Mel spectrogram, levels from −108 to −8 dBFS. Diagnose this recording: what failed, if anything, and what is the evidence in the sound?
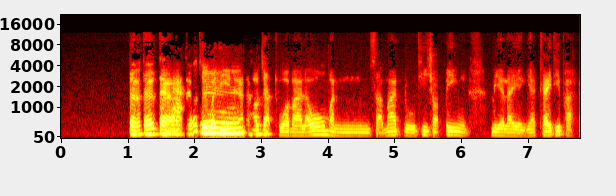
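The speech sinks twice in quick succession, from 1.85 to 2.11 s and again from 2.35 to 2.99 s, losing level by up to around 15 dB and sounding thinned and partly gated. This points to call processing, most likely speech suppressed in double talk. The far end was talking at the same moment, the echo canceller could not separate this talker from its own loudspeaker echo, and it pulled the near-end signal down along with the echo.

Two brief smears interrupt the speech, one at 3.99 to 4.03 s and a longer one at 5.61 to 5.67 s. In each, the sound briefly carries on as a wobbly continuation before blending back into the real audio. This is short concealed packet loss on the network stage. About 20 ms and then 40 ms of audio arrived too late for the decoder, which extrapolated the preceding sound to bridge each gap. 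The top end stops near 12 kHz, which fits an Opus call codec.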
